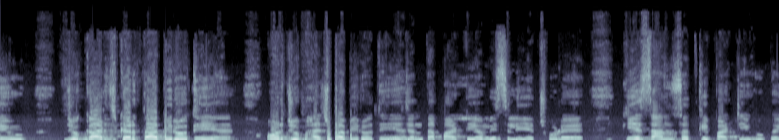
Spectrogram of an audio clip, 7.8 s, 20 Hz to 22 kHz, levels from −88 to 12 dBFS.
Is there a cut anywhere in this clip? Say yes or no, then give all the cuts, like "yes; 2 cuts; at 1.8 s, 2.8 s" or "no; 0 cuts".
yes; 1 cut; at 4.0 s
